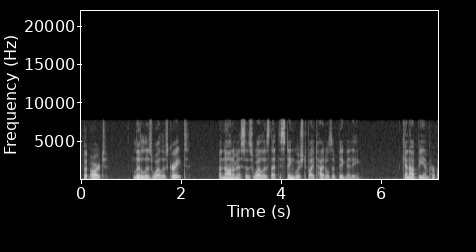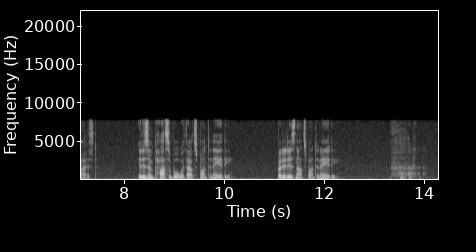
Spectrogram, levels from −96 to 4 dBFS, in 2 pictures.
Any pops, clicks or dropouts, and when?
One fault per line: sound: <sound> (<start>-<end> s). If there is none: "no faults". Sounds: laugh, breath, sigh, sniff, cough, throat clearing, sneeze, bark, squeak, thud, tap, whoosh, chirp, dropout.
sound: laugh (13.3-14.1 s)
